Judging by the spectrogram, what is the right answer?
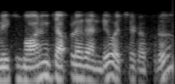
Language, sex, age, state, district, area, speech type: Telugu, male, 18-30, Andhra Pradesh, Krishna, rural, conversation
